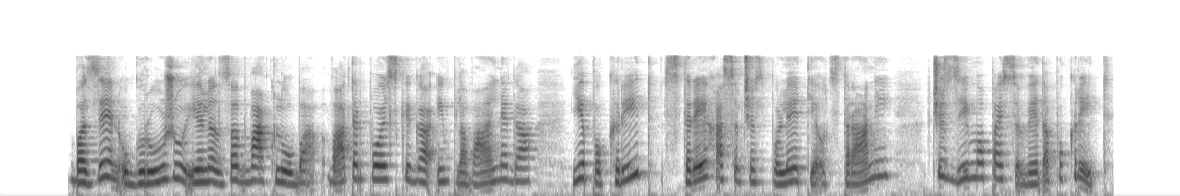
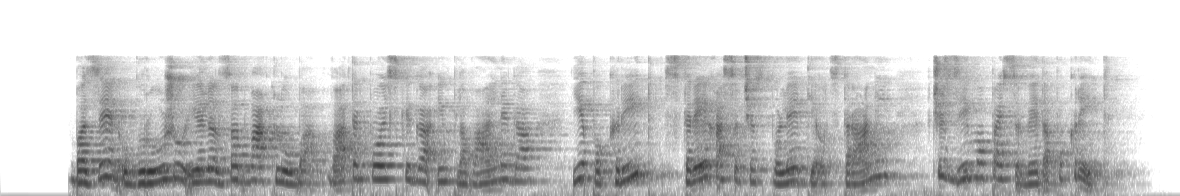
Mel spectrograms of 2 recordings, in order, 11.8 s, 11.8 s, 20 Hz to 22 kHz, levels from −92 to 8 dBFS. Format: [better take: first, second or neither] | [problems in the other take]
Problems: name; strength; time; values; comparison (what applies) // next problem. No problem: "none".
first | room echo; dies away in 0.7 s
